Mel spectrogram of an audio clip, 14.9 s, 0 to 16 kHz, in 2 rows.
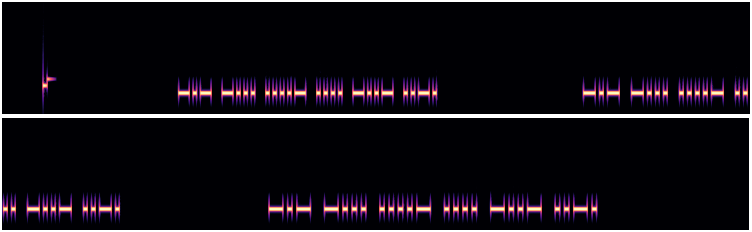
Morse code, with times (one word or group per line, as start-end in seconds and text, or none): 1.8-4.3 KB4HXF
5.8-8.7 KB4HXF
10.1-13.4 KB4HXF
